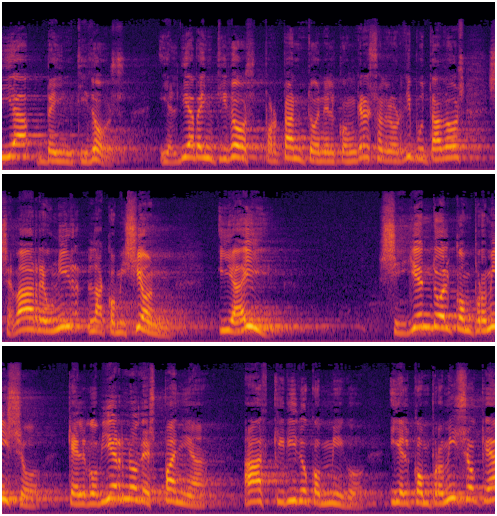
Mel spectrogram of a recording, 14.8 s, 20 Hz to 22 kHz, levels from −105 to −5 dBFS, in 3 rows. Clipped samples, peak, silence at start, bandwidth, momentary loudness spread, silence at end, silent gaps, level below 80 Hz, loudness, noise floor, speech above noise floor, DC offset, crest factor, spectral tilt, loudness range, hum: under 0.1%; -12 dBFS; 0 s; 15.5 kHz; 14 LU; 0 s; none; -76 dBFS; -30 LUFS; -61 dBFS; 31 dB; under 0.1%; 18 dB; -4 dB/octave; 3 LU; none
